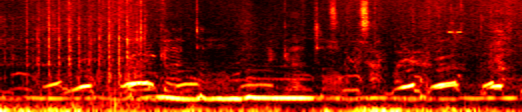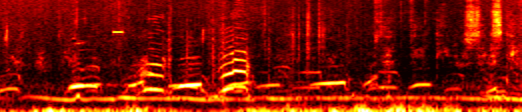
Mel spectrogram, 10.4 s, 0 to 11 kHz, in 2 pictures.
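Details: Greater prairie-chickens dancing on a spring lek near Crookston, northwest Minnesota, on 27 April 2013. A steady low boom drones throughout while many birds add short rising-falling whoops and sharp cackles, some louder bursts near the end.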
